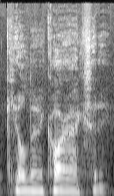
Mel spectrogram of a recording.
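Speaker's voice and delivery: ordinary talk, nothing marked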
